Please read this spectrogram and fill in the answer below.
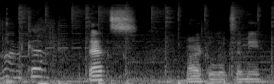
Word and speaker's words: Monika: piano that's where you play music as well monica uh i don't really i just started recently i always wanted to learn piano that's so cute you should play something pronounced monika that's marco looks at me maybe once i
